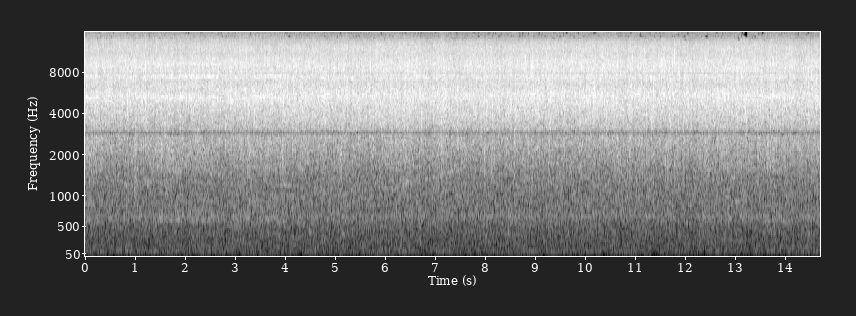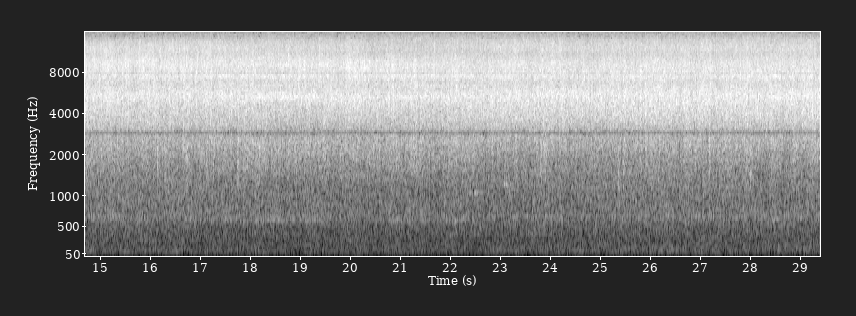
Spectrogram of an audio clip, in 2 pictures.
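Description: Heavy tropical rain shower: a steady, even hiss of rain pouring onto a screened pool enclosure, the pool surface and the patio.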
